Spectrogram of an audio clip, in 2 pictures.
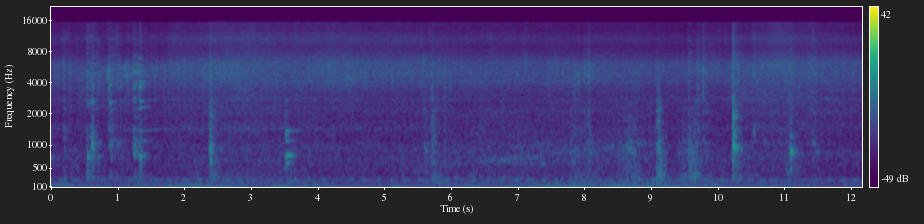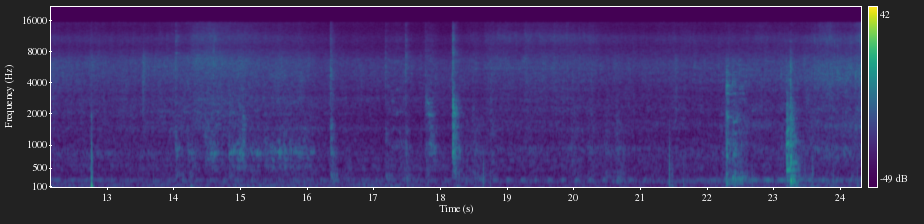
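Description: Chillies and onions cook in a pan with a continuous, close sizzle of frying, broken by scattered clicks and taps of stirring, and nobody speaks.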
